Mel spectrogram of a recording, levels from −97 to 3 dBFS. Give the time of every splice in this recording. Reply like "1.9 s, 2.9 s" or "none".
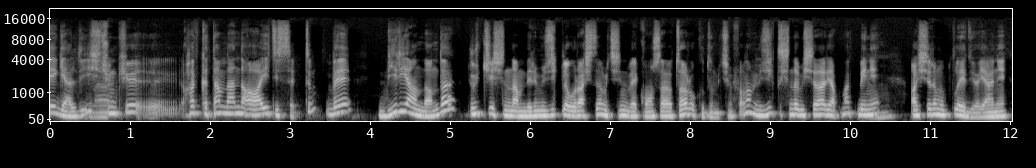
3.4 s, 5.1 s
